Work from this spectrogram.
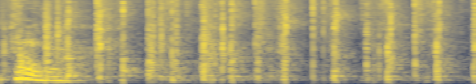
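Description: Tarot cards being shuffled for a reading: a rapid series of crisp riffling and slapping bursts, close and fairly loud, with a brief voice at the start.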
